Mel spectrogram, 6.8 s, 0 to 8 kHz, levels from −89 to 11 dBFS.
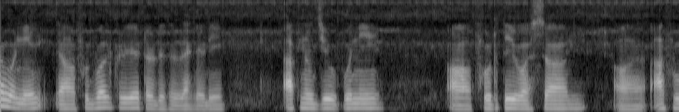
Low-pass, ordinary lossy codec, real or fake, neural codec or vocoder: none; none; fake; codec, 16 kHz, 2 kbps, FunCodec, trained on Chinese and English, 25 frames a second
